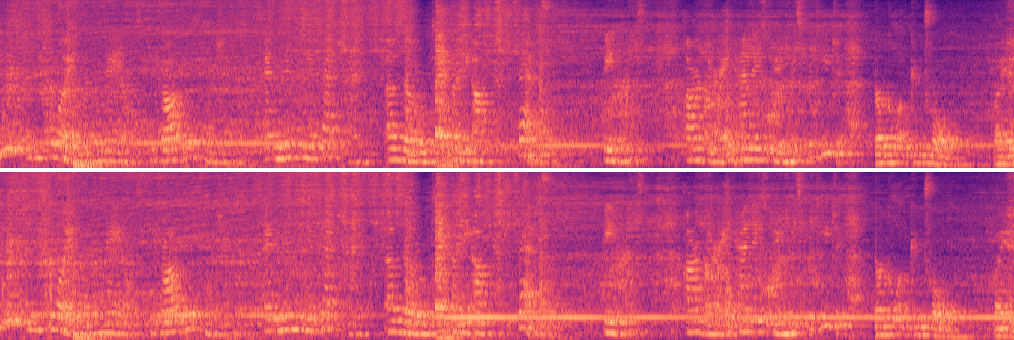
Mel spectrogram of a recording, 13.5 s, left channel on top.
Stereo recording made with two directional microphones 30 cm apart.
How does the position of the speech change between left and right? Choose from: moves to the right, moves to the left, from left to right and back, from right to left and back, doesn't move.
doesn't move.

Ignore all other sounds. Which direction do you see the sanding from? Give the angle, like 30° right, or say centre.
20° right.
